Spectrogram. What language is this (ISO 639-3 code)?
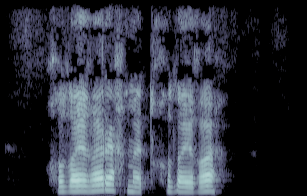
bak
